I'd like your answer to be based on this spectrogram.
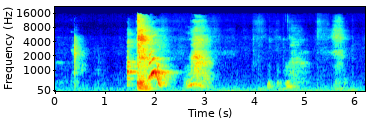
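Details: Woman in a dusty office, allergic to dust: a quick inward breath, then one forceful sneeze, followed by soft breathing sounds.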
